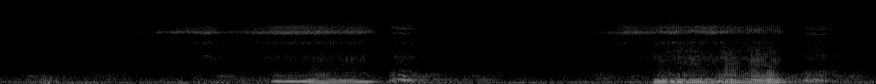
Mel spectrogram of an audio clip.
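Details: Snoring Labrador Retriever: two low, throaty snores with a hissing wheeze on the in-breath, several seconds apart, with soft breathing in between.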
